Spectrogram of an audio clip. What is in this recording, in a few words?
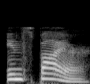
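"inspire", American English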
